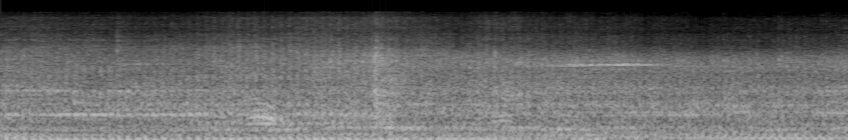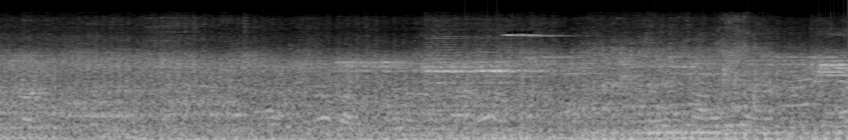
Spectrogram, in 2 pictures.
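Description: Motorbike engine running steadily at low speed while riding through a narrow lane, with voices around it.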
